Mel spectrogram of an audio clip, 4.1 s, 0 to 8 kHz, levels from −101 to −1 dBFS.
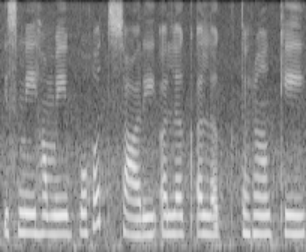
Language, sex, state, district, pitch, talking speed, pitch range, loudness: Hindi, female, Punjab, Fazilka, 220 Hz, 115 wpm, 220-230 Hz, -14 LUFS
